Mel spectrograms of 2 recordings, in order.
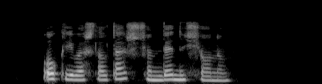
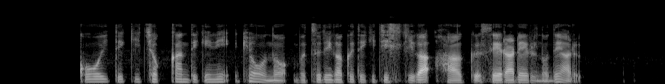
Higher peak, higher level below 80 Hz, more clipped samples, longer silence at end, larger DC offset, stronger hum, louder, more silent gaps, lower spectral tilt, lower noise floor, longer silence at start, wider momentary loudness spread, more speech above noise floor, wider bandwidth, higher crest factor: second, -6 dBFS vs 0 dBFS; second, -72 dBFS vs -58 dBFS; neither; about the same, 0.9 s vs 0.85 s; neither; neither; about the same, -24 LUFS vs -25 LUFS; neither; about the same, -4.5 dB/octave vs -4.5 dB/octave; first, under -90 dBFS vs -65 dBFS; second, 0.45 s vs 0.8 s; about the same, 9 LU vs 10 LU; first, over 66 dB vs 40 dB; second, 7.8 kHz vs 10 kHz; second, 20 dB vs 26 dB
